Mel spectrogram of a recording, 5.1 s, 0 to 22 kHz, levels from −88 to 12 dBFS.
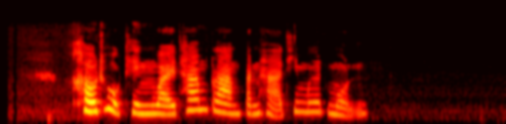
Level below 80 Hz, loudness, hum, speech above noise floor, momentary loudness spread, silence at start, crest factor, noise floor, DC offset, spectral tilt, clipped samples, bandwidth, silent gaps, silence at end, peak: -82 dBFS; -25 LUFS; none; 48 dB; 18 LU; 0.4 s; 24 dB; -73 dBFS; under 0.1%; -4 dB/octave; under 0.1%; 11 kHz; none; 1.4 s; -4 dBFS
